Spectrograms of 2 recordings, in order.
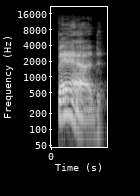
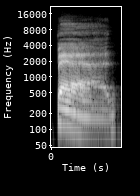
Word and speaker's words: bad: Bad That's natural. But sometimes we replace the D at the end with a glottal stop. Bad Bad My English is so bad.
